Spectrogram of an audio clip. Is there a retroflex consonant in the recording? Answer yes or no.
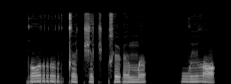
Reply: yes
